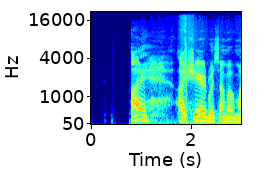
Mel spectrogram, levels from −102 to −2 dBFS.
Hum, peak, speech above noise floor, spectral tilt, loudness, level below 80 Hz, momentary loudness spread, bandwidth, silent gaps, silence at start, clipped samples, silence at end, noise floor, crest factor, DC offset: none; -18 dBFS; 44 dB; -5 dB/octave; -34 LUFS; -54 dBFS; 11 LU; over 20 kHz; none; 0.8 s; under 0.1%; 0 s; -77 dBFS; 18 dB; under 0.1%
